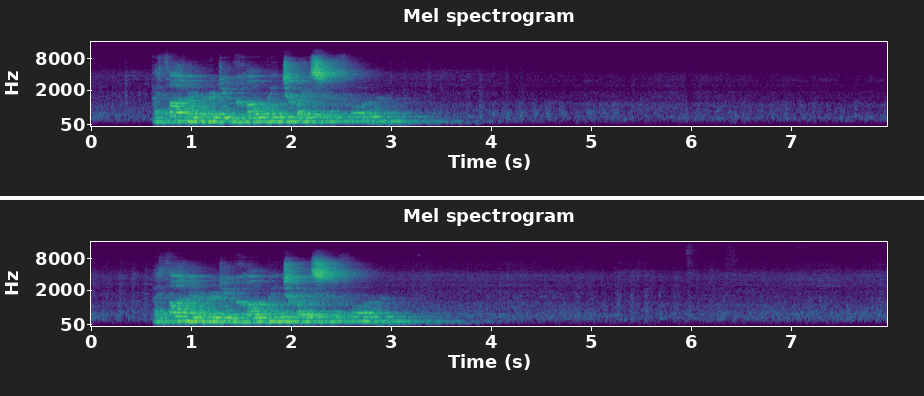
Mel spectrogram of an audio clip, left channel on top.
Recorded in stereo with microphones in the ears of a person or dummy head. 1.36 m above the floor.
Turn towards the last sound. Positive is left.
turn(degrees=60)  # may be behind; listen again after turning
